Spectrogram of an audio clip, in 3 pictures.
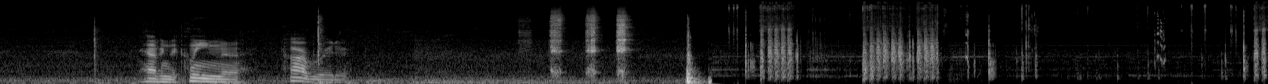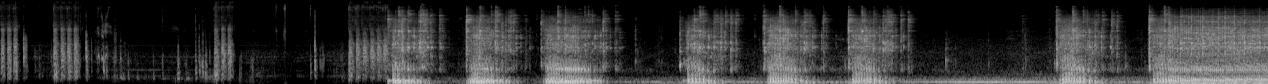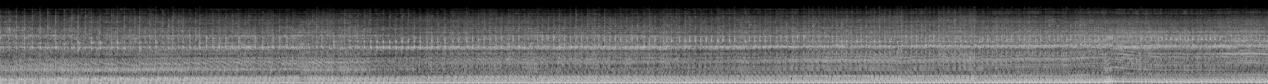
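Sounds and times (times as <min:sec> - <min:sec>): recoil starter cord yanks: 0:11.4 - 0:21.9, 0:22.9 - 0:38.0
chainsaw engine sputtering and idling: 0:16.2 - 0:22.0, 0:23.2 - 0:38.0.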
